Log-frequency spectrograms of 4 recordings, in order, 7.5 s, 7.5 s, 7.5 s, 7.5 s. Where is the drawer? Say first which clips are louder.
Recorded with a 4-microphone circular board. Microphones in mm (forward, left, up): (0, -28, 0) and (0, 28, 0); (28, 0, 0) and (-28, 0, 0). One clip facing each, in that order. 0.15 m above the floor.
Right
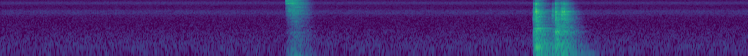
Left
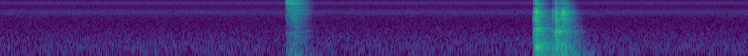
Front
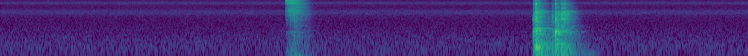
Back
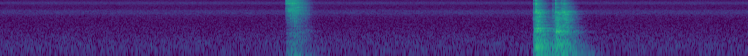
Left 1 dB, front 3 dB; 15° left, 0.6 m.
